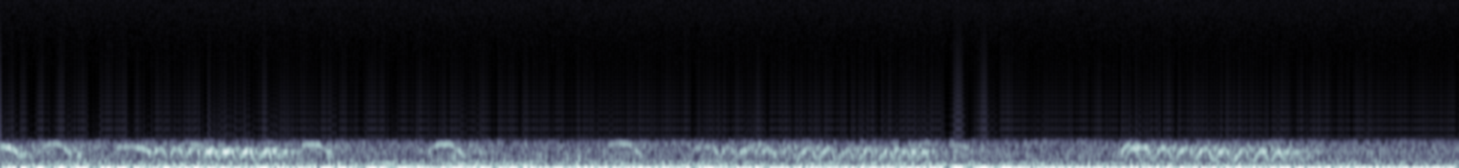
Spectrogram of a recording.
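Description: Low, muffled bird calls: short arching notes repeated in runs over a steady low rumble.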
